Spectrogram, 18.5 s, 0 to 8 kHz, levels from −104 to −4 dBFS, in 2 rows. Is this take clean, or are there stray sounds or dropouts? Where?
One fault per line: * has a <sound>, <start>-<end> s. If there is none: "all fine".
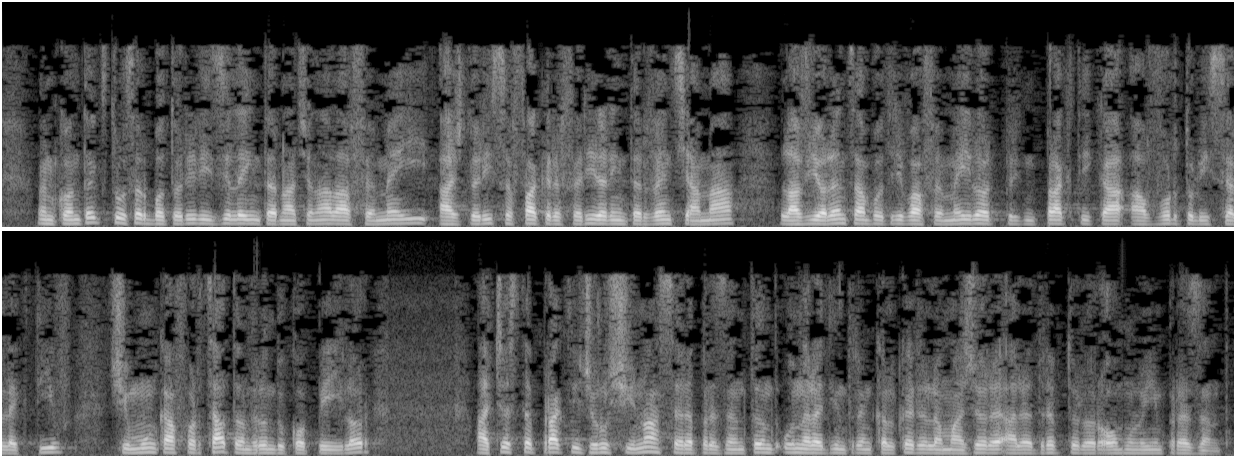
all fine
